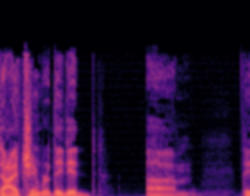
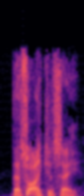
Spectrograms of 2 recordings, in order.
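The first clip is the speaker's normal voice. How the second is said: normal talking voice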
